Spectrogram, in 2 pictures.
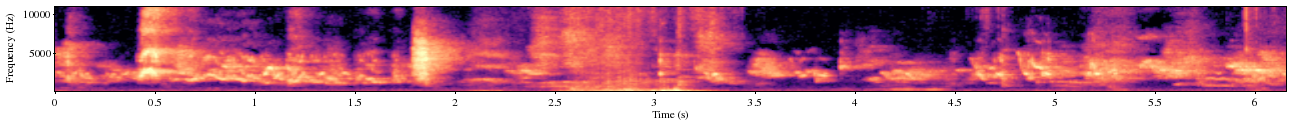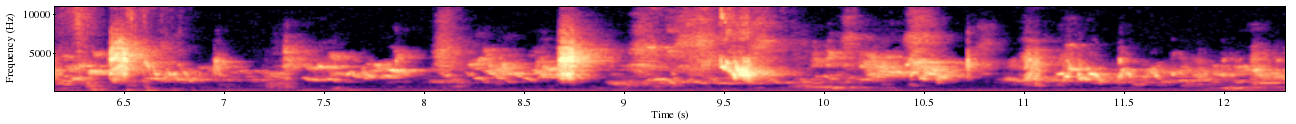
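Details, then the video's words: Two tame pet budgies, companions, talking and playing together. They give a continuous scratchy warbling chatter of rapid chirps, clicks and squeaky notes with no pauses, broken once by a loud low thump near the third second. "Budgie Best Friends Talking, Playing and Singing"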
